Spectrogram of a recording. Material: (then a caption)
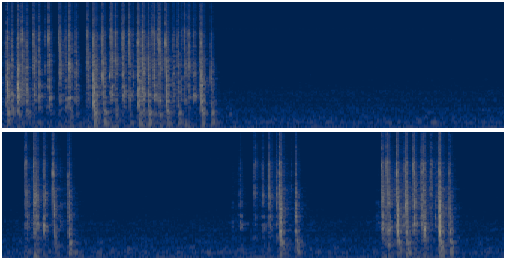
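Plastic. Fingertips with painted nails type at a moderate pace on a black plastic mechanical keyboard. A two-second run of bright, clicky clacks is followed by quiet, then three shorter bursts of keystrokes. Each click is sharp and dies away almost instantly.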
